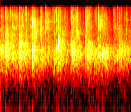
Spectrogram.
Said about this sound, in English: God has called two precious, precious people to your life, and you should be so grateful for them. Could you give them honor and praise by a hand clap of appreciation?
